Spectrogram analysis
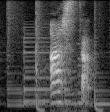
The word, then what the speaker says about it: hasta: hasta Martez notice that in Spanish you don't pronunciate the H you don't say hashtag you say hasta practice it this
